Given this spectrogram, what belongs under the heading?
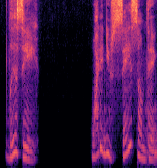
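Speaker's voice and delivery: insistent, demanding tone. Reading a story, a friend learning of a dog bite: demanding. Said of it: "he demanded".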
